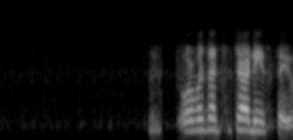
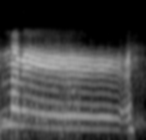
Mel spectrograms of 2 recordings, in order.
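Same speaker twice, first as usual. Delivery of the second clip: loud, higher wailing call; crying out for mommy; 4 semitones higher, 7 dB louder than usual. Acted. Child wailing loudly for mommy. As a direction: wail for mom like a hurt child.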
